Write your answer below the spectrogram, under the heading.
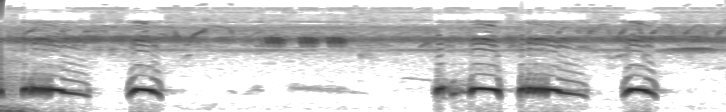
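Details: Wild spotted dove that came in to fight and then flew off: soft, low, hollow cooing phrases, a double coo followed by single rounded coos, with a steady high insect-like whine behind.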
